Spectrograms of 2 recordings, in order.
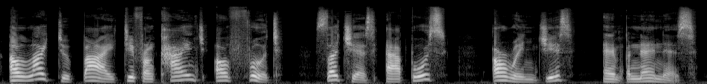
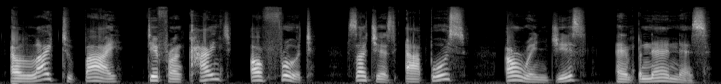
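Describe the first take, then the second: The two takes are said the same way.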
